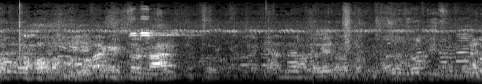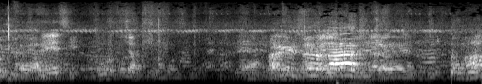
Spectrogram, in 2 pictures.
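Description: Men shout across an open field.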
